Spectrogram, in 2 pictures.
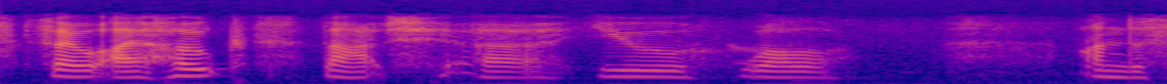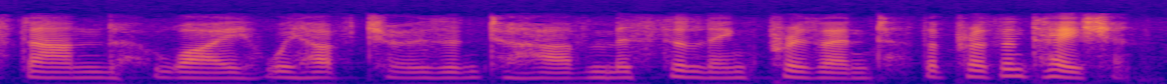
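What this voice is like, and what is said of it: Sick-sounding, altered voice. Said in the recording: “I am somewhat sick ... you will have heard that my voice is not what is what it usually is”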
